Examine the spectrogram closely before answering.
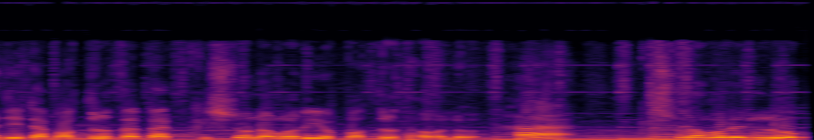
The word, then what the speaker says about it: কৃষ্ণনগর: বলে না যেটা ভদ্রতাটা কৃষ্ণনগরীয় ভদ্রতা হলো হ্যাঁ কৃষ্ণনগরের লোক নাকি খুবই সংস্কৃতিমনস্ক এবং তারা শুদ্ধ উচ্চারণ করতে চান অথচ কেশনগর বলেন বটে কিন্তু কৃষ্ণনগর বলতেন তো ওরা যেহেতু কৃষ্ণনগর বলতেন কৃষ্ণনগর বলে কৃষ্ণনগর বলে হ্যাঁ কৃষ্ণনগরও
